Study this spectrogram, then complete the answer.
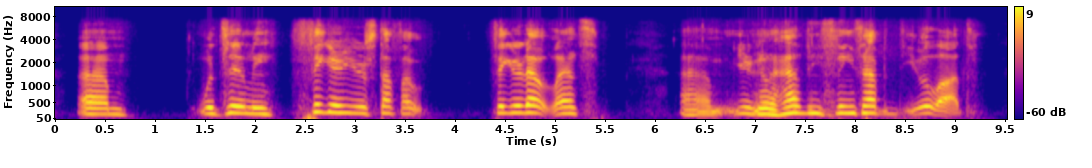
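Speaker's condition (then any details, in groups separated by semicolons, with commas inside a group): Cerebral palsy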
